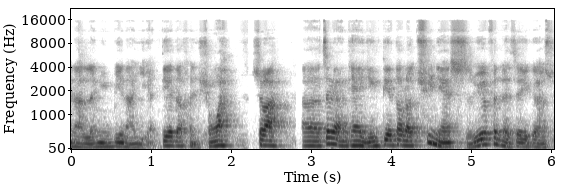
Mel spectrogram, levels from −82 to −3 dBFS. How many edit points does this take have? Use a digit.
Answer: 2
